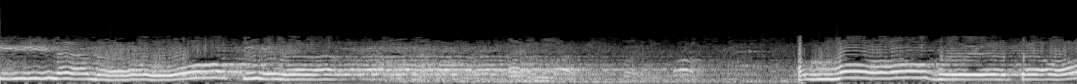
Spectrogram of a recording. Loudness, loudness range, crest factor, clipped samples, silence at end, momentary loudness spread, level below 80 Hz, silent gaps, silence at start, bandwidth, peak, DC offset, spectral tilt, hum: -8 LUFS; 7 LU; 8 dB; under 0.1%; 0 s; 13 LU; -40 dBFS; none; 0 s; 3.8 kHz; 0 dBFS; under 0.1%; -12.5 dB/octave; none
